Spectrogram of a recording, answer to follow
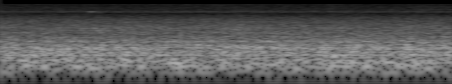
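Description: Cabin noise inside a Gillig BRT clean diesel transit bus: a steady low rumble from the diesel engine and drivetrain, with a faint constant hum.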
